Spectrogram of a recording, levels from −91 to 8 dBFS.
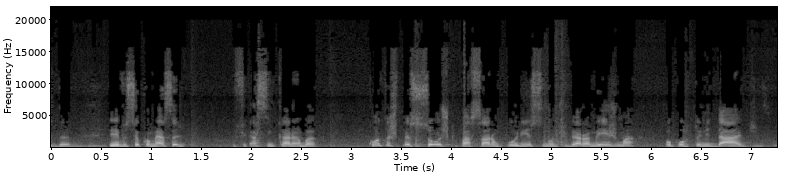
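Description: No technical faults are audible in the speech, and the only background is the room noise of the recording space, sitting about 22 dB below the speech level, which belongs to the recording rather than to the system.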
